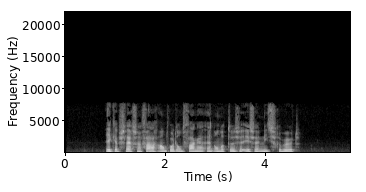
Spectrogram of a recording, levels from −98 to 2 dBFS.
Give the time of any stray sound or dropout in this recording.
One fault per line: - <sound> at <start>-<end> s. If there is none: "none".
none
